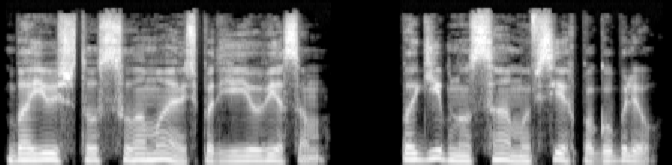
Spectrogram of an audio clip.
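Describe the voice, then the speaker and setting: A man's voice: mid-range voice, a little slow, darkish tone, dry recording, clean studio sound, natural voice. A man voicing an anxious young grand duke who speaks in an earnest, pleading way.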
